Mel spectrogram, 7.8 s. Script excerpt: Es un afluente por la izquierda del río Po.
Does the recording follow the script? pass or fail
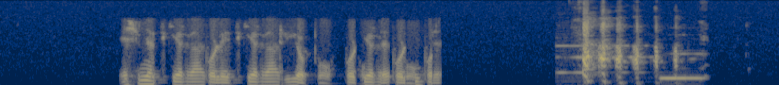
fail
